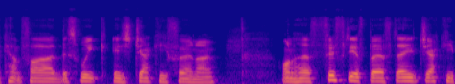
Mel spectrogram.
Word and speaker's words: Furneaux: the virtual campfire is Jackie Ferno have I pronounced your surname correctly well yes you've done it very well thank you perfect um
